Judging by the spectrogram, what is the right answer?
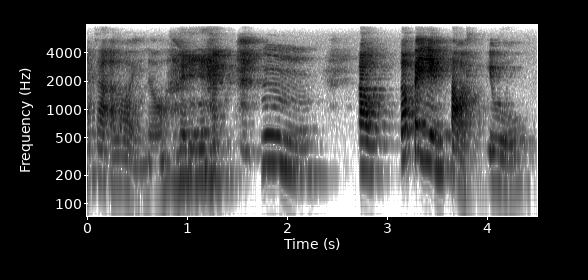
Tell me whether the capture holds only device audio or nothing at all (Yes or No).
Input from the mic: Yes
